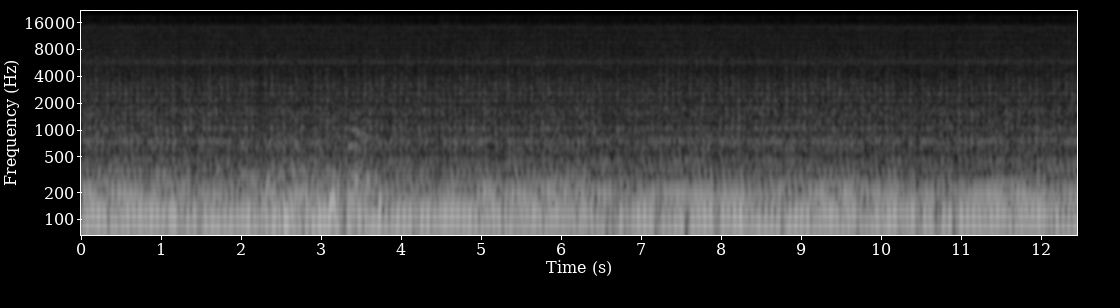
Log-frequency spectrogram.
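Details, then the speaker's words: Chrysler CM Valiant with Hemi 265, second start after idle adjustment; deep smooth even idle with steady low rumble, no knocks, misses or hunting; perfect idle. "Yes, perfect idle. Right on. Right on. Listen to that purr."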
